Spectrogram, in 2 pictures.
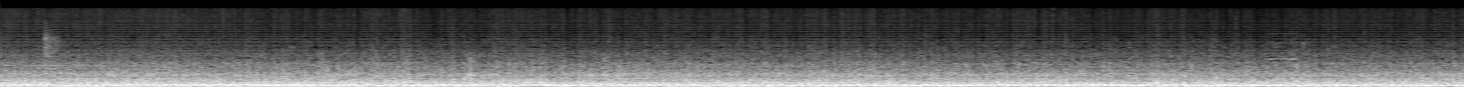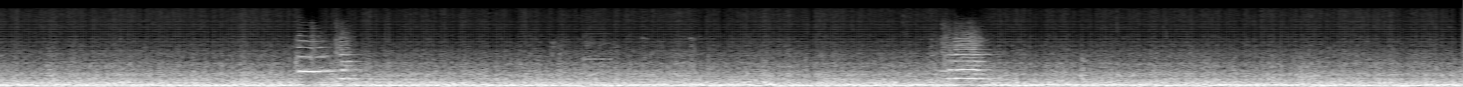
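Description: Steady low rumble of a train running, heard from inside the driver's cab. Two short tooting tones sound, one past the middle and another about six seconds later.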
